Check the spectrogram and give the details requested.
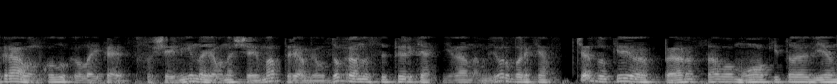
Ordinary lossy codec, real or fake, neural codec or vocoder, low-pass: MP3, 16 kbps; real; none; 3.6 kHz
